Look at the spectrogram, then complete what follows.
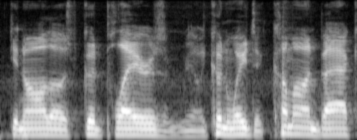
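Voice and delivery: normal talking voice

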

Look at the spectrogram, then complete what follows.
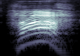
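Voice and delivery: loud, breathy "ha!"; excited exclamation. Real, not acted. Preacher thrilled by his own message, excited shout. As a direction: let out a loud burst of excitement. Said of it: "I'm excited".

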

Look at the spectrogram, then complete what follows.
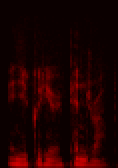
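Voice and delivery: breathy hush, fast; whisper. Real, not acted. Preacher conveys the silent room in a whisper. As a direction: whisper it to the congregation.

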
